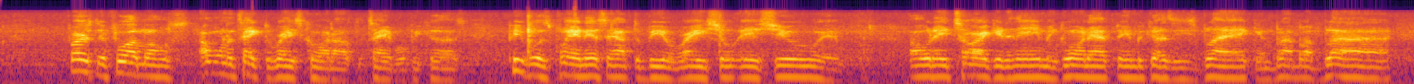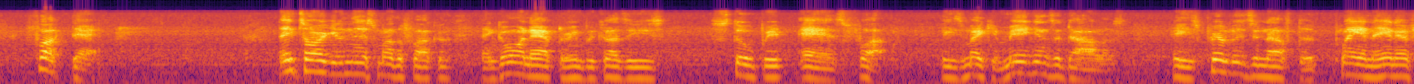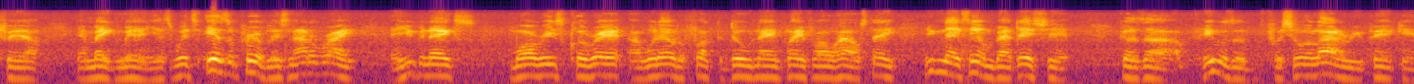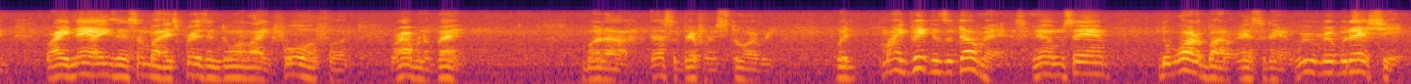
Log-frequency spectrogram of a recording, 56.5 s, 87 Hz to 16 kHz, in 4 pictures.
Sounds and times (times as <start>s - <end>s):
Speech: 0.0s - 15.6s, 16.6s - 47.2s, 47.9s - 56.5s.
